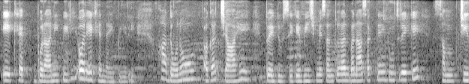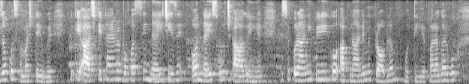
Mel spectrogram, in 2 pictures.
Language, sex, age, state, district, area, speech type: Hindi, female, 18-30, Madhya Pradesh, Jabalpur, urban, spontaneous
